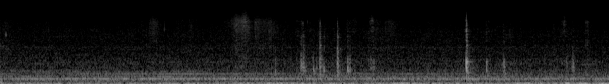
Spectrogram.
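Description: Indoor room tone: a steady low electrical or ventilation hum, with a few faint clicks and taps about halfway through.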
